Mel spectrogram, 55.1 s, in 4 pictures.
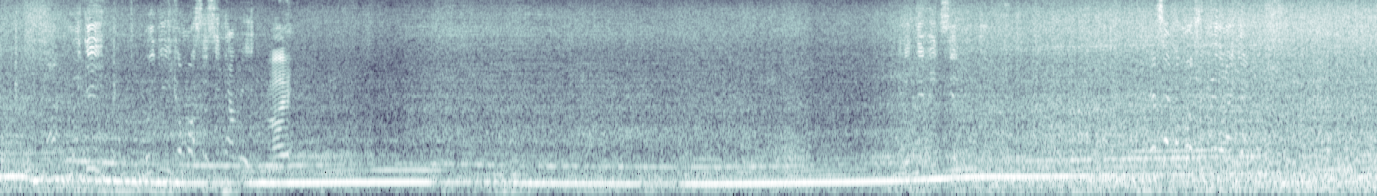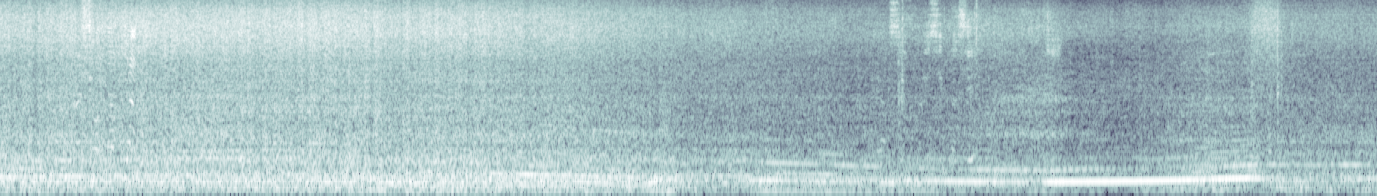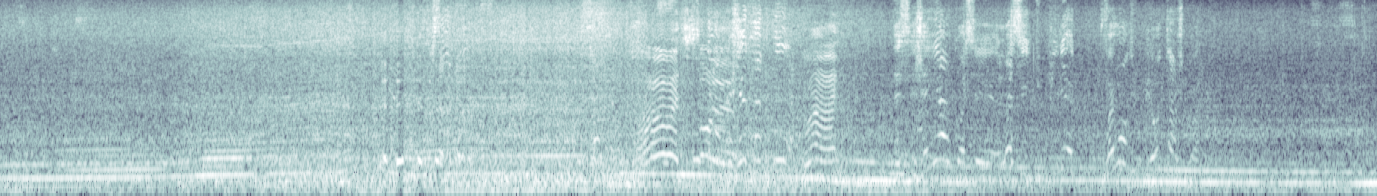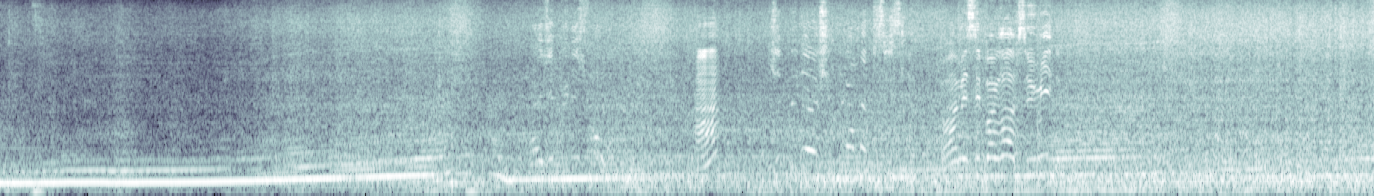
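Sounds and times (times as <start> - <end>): car engine from inside cabin: 0.0 - 55.0.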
